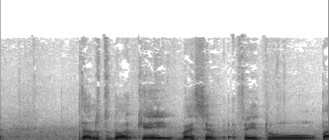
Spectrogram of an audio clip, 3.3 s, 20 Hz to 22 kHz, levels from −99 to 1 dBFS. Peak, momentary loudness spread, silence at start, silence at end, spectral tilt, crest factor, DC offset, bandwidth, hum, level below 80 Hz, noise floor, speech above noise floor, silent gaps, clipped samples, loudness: 0 dBFS; 4 LU; 0 s; 0 s; -7.5 dB/octave; 14 dB; under 0.1%; 16 kHz; none; -50 dBFS; -38 dBFS; 24 dB; none; under 0.1%; -15 LUFS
